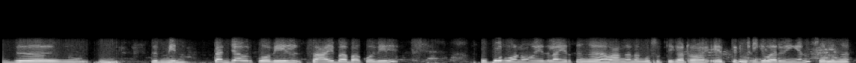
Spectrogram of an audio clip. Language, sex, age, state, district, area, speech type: Tamil, female, 45-60, Tamil Nadu, Ariyalur, rural, conversation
